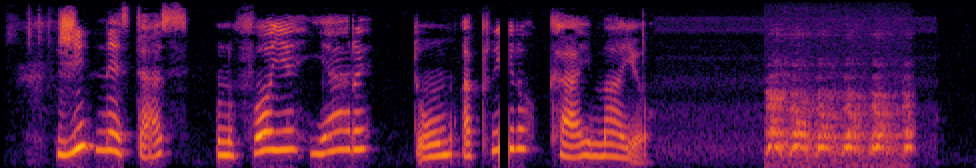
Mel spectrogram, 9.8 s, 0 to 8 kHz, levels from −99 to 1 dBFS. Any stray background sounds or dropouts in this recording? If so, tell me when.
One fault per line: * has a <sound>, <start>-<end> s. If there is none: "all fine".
* has a dropout, 5.0-5.1 s
* has a bark, 7.6-9.2 s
